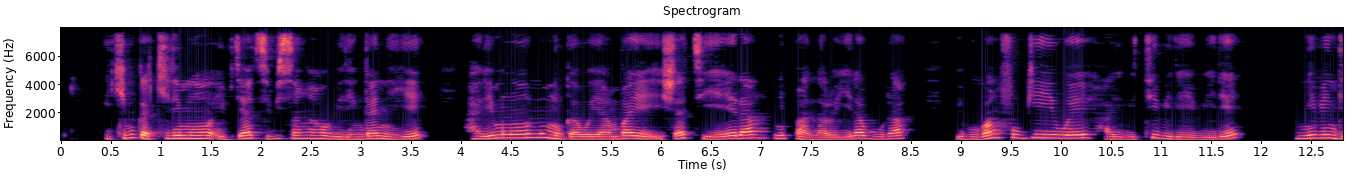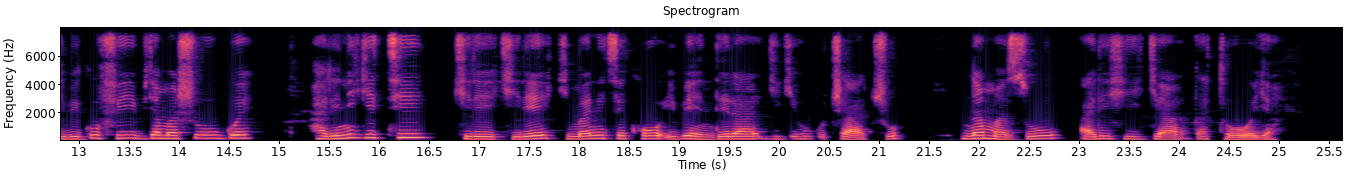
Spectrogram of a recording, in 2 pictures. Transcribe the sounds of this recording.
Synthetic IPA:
ikiβuɡakʰiɾimŋo̞ivjaːt͡siβisaŋ̥haho̞βiɾiːŋɡanije̞ | haɾimŋo̞numuɡaβo̞jaːmbaje̞ḭʃatʰije̞ɾanipan̥haɾo̞jiɾaβuɾa | iβuβaːɱfub̚ɡiːwe̞haɾiβitʰiβiɾe̞βiɾe̞ | niβiːndiβiɡufivjamaʃuːɡwe̞ | haɾiniɡitʰi | kʰiɾe̞kʰiɾe̞kʰimanit͡se̞kʰo̞ʔiβe̞ːnde̞ɾaɾjiɡihuɡut͡ʃaːt͡ʃu | namazu | a̰ɾihiɟaɡ̥atʰo̞ːja

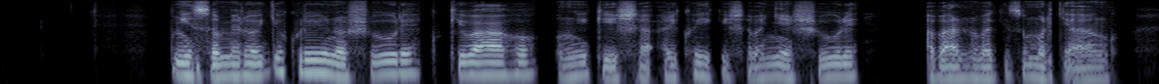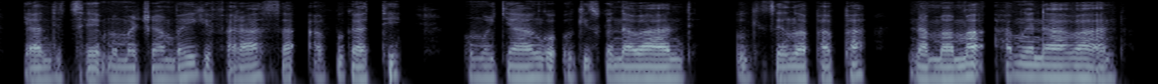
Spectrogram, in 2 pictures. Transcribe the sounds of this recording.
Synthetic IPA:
mŋiːso̞me̞ɾo̞ɾɟokuɾiɾino̞ʃuːɾe̞ku̥kiβaɦo̞umŋiːɡ̥iːʃa̰ʔaɾikʰojiɡiːʃaβaɲe̞ːʃuːɾe̞ | aβaːn̥huβaɡizumuɾɟaːŋɡo̞ | jaːndit͡se̞mumad͡ʒaːmbo̞jiɡifa̰ɾansaːvuɡatʰi | umuɾɟaːŋɡo̞ʔuɡizɡwe̞naβaːndi | uɡize̞mŋapapa | namamahamŋe̞naβaːna

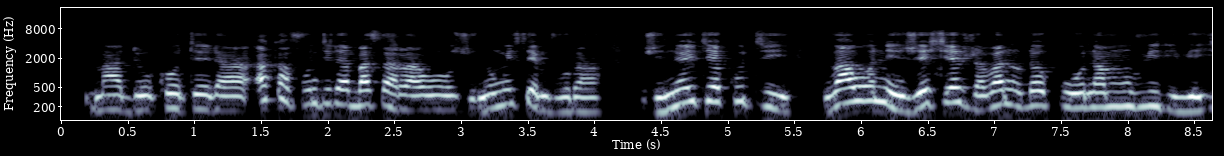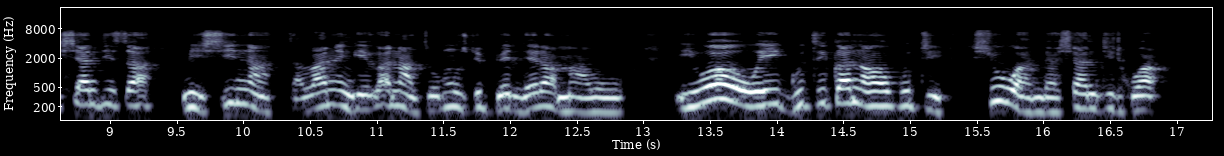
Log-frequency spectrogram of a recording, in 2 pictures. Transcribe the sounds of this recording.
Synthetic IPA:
madʱo̞ko̞te̞raʔakafundiraɓasarawo̞ʐino̞mwiseɱvuːɾa | ʐino̞itekuti | ʋao̞ne̞ʐe̞ʃe̞ʐaʋano̞ɗakuo̞namuʋiriʋeiʃandisa | miʃinad͡zaʋane̞ŋɡe̞ʋanad͡zo̞muʐibʱe̞ɮe̞ɾamaːwo | iwoweiɡʱud͡zikanawo̞kuti | ʃuwandaʃandiːrwa

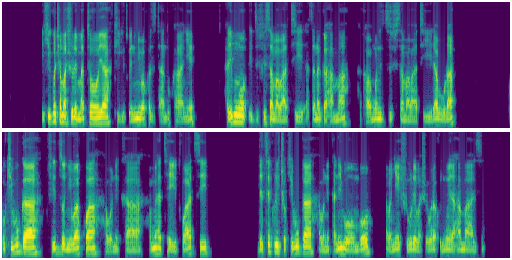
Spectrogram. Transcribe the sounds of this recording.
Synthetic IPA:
ikiɡo̞t͡ʃamaʃuːɾemato̞ːjakiɡizwe̞niɲuβakwazitaːndukʰaɲe̞ | haɾimŋo̞ʔizifisamaβaːtʰia̰zanaɡahamahakaβamŋo̞nizozifi̥samaβaːtʰijiɾaβuɾa | kukiβuɡat͡ʃizo̞ɲuβakwahaβo̞ne̞kʰahamŋe̞hatʰe̞jutwaːt͡si | nde̞t͡se̞kuɾiːt͡ʃo̞kiβuɡahaβo̞ne̞kaniβo̞ːmbo̞ | aβaɲe̞ːʃuːɾe̞βaʃo̞βo̞ɾakuɲwe̞ːɾaɦamaːzi

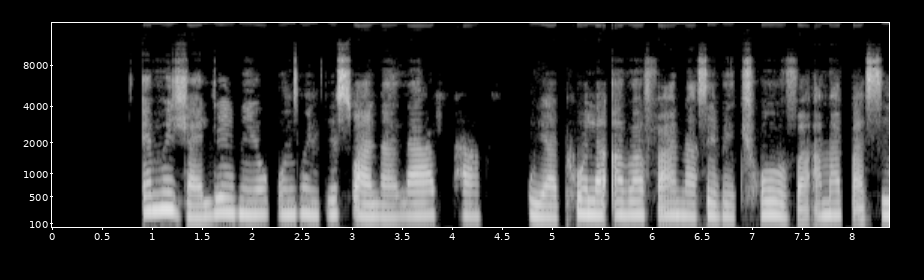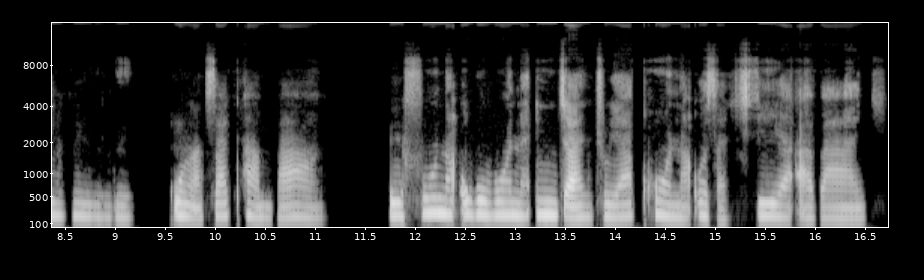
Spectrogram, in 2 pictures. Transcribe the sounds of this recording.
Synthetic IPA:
emiɮalenijoɣuŋ͡ǀintʼiswanalap̚ʰa | ujatʰɔlaʔaβafanasɛβɛt͡ʃʰʼɔva̰ʔa̰mab̥ʱasiɣili | ɣuŋasatʰambʱaːŋa | βefunaʔuɣuβɔnaʔint͡ʃʼant͡ʃʼɔjakʰɔnaʔɔzat͡ʃʼijaʔa̰βaːɲʼɛ

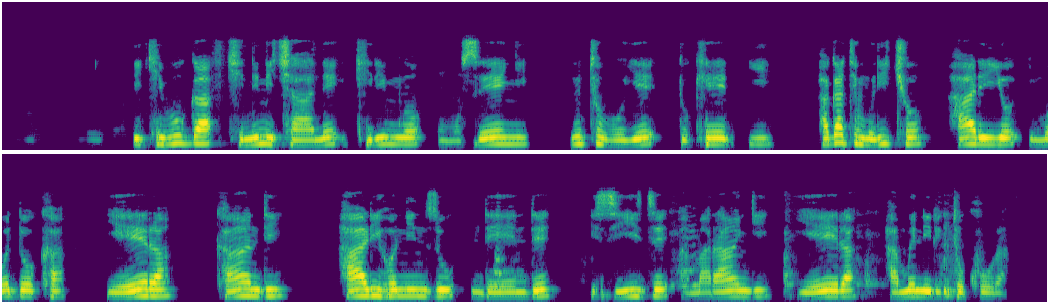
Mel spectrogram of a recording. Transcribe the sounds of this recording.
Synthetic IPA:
ikʰiβuɡakʰininit͡ʃaːne̞kʰiɾimŋo̞umuse̞ːɲi | nutʰuβuje̞ | d̥ukʰei | haɡatimuɾit͡ʃo̞ | haɾijo̞imo̞do̞kʰa | je̞ːɾa | kʰaːndi | haɾiɦo̞ninzunde̞ːnde̞ | isiːze̞amaɾaːŋɡije̞ːɾahamwe̞niɾitukʰuɾa

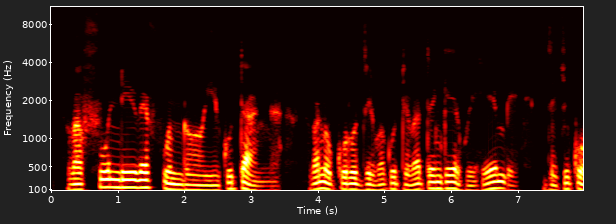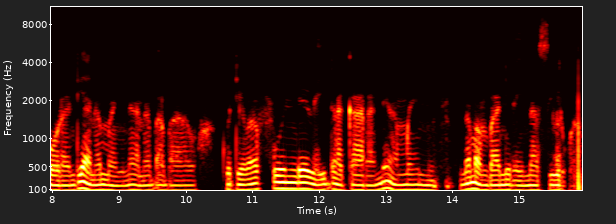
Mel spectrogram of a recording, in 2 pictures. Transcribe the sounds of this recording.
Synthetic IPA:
ʋafundiʋe̞fundo̞je̞kutaŋɡa | ʋano̞kuɾud͡zirwakutiʋate̞ŋɡe̞rwe̞ɦe̞mbe̞ | d͡ze̞t͡ʃiko̞ɾandianamaŋinaːnaɓaɓaːwokutiʋafunde̞ʋe̞iɗakaɾane̞ɦamwe̞ninamaŋɡwanireinasirwa

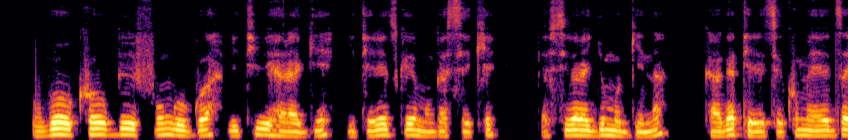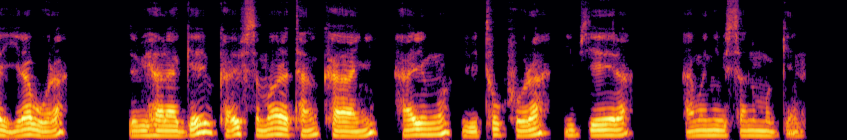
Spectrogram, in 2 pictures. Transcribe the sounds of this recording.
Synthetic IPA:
ub̚ɡo̞ːkʰo̞b̚ɡiβifuːŋɡuɡwaβitʰiβiɦaɾaɡe̞βitʰe̞ɾe̞t͡swe̞muɡasekʰe̞ | ɡ̥afi̥siβaɾaɾɟumuɡena | kʰaaɡatʰe̞ɾet͡se̞kʰume̞ːzajiɾaβuɾa | ivjo̞βiɦaɾaɡe̞βikʰaβaβifi̥samahoɾatʰaːndukʰaɲe̞haɾimŋo̞iβitʰukʰuɾanivje̞ːɾa | hamŋe̞niβisanumuɡḛna

